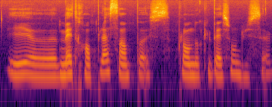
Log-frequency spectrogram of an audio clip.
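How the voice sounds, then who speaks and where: A woman at a moderate pace, medium in pitch. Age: 30s. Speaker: IT project manager. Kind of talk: podcast interview. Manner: hesitant, many filler sounds.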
